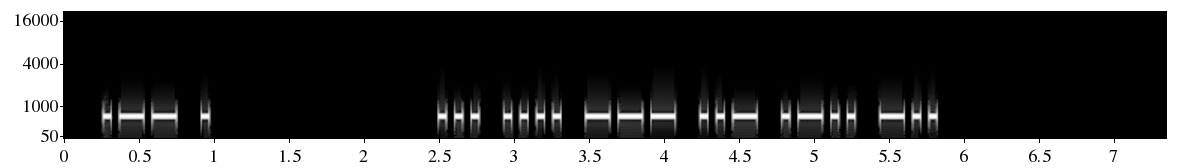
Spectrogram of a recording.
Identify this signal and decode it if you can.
Morse code, heard as a keyed tone, about 22 wpm, 700 Hz. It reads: WE SHOULD
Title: 4x Word-Spacing - Sentences from Top 300 Words - 22wpm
